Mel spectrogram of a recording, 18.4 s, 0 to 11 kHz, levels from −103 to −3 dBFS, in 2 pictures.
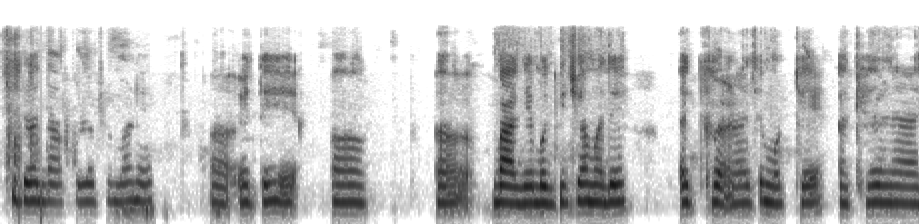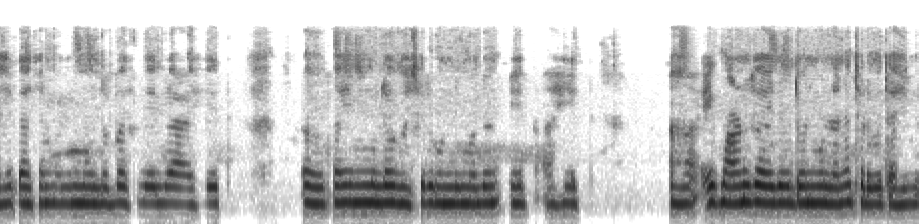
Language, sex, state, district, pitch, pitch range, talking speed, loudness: Marathi, female, Maharashtra, Aurangabad, 215 Hz, 210-225 Hz, 110 wpm, -24 LUFS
